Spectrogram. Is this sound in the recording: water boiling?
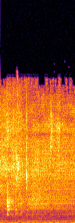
yes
